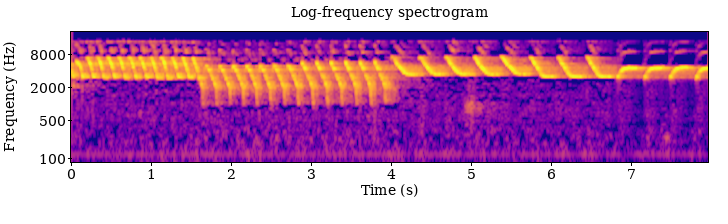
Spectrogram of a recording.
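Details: Singing canary delivering rhythmic series of quick downward-sweeping notes, about five per second, with each series set at a new pitch, higher sweeps following lower ones. The song is clean, with a faint hum behind it.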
